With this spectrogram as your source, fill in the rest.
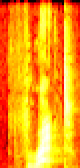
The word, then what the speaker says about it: threat: Now we have threat. Listen to the vowel, et. So it's the same as this. If you can isolate the vowel in de before you add the D, it's that So you can think of it as dead, threat.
